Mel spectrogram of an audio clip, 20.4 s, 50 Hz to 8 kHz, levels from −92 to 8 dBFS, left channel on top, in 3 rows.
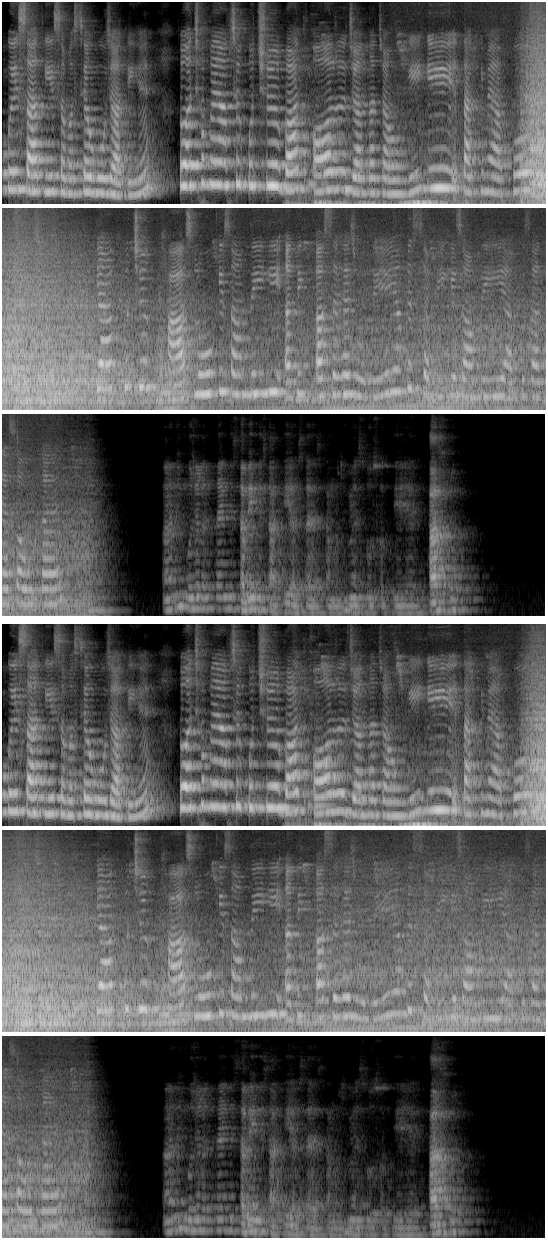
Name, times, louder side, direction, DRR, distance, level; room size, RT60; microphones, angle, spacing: voice 1, 0.0-1.8 2.2-14.4, left 2 dB, 10° left, 6 dB, 0.5 m, -21 dB
sound 1, 3.5-14.7, right 1 dB, 55° right, 1.5 m, -29 dB
sound 2, 5.1-5.2 6.4-14.3, left 1 dB, 45° left, 1.1 m, -22 dB
voice 2, 15.6-19.4, left 1 dB, 70° left, -1 dB, 1.7 m, -38 dB
5.3 x 4.8 x 4.9 m, 0.72 s
head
